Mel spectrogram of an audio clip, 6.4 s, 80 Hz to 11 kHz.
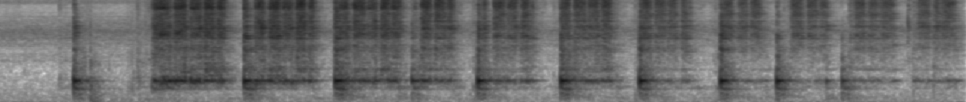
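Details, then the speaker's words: Lapping a valve into its seat on a 1961 Harley XLCH Sportster engine with medium-fine (180 or 220 grit) compound: gritty back-and-forth rasping about two strokes a second, still sharp as the compound cuts high spots; over-lapping leaves a low spot. "you hear the luffing compound all down you're done you can keep reading if you keep a lop and what it does it takes your valve and puts a nine low spot in it which is not good"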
